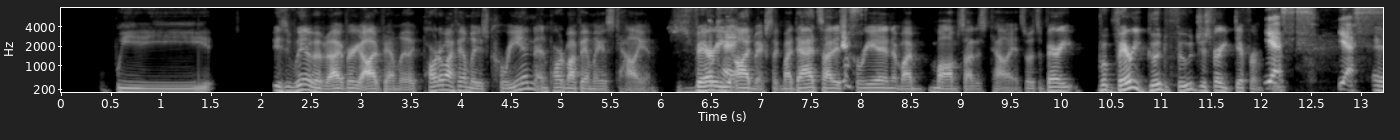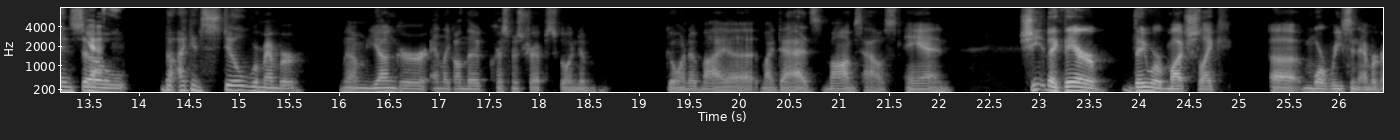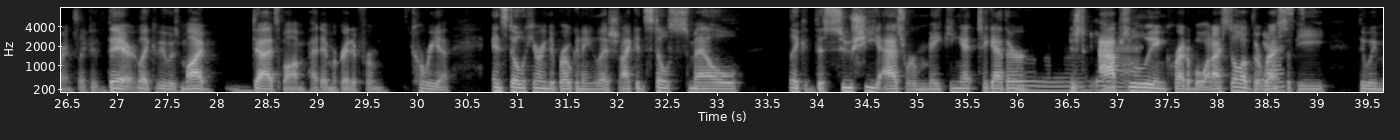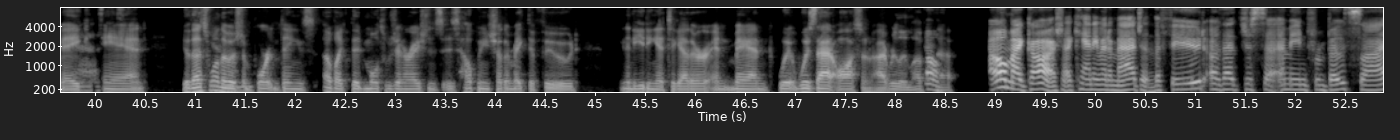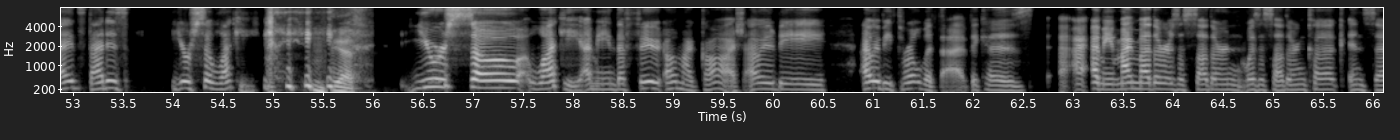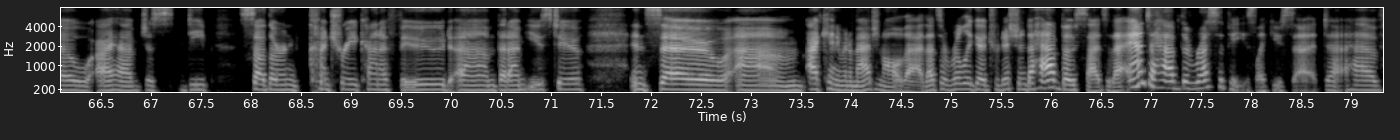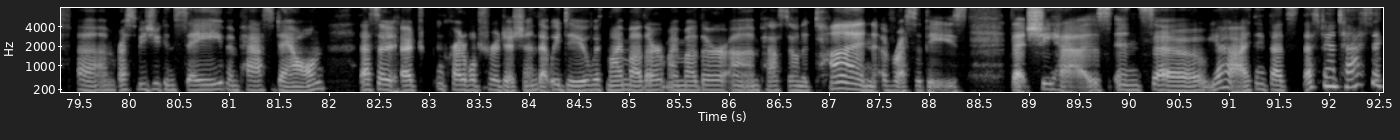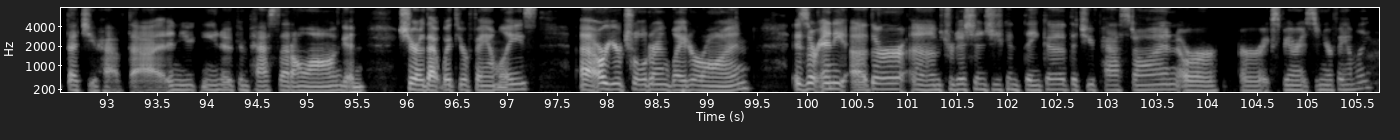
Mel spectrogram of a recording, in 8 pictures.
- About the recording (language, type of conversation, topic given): English, unstructured, What is a fun tradition you have with your family?
- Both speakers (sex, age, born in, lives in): female, 55-59, United States, United States; male, 30-34, United States, United States
- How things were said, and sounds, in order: other background noise; laugh; stressed: "so"; stressed: "ton"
